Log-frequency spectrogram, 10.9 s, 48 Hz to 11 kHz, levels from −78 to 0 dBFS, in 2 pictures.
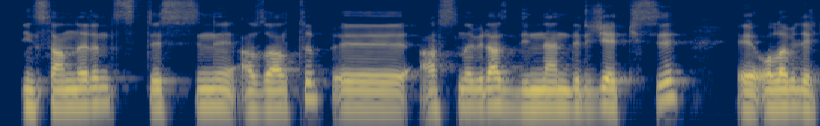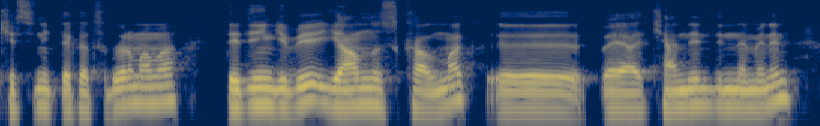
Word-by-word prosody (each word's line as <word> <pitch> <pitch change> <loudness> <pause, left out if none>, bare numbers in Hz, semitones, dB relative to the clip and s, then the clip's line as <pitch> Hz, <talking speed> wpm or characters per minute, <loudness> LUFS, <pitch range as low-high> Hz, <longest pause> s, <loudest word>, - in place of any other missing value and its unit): insanların 115 +2 +1
stresini 115 -2 -3
azaltıp, 110 +9 -1
eee, 110 -1 +1
aslında 110 +2 -3
biraz 115 -2 +2
dinlendirici 110 +1 +2
etkisi, 160 +8 -3 0.3
eee, 105 - +4
olabilir. 110 -1 +3
Kesinlikle 105 +1 -4
katılıyorum 115 +5 -1
ama 135 +2 0 0.3
dediğin 120 +2 +3
gibi 115 +3 +2 0.2
yalnız 120 0 +2
kalmak, 115 +7 -1
eee, 105 -2 +1
veya 105 -1 +2
kendini 115 +3 -1
dinlemenin, 115 +8 0
115 Hz, 115 wpm, -22 LUFS, 110-120 Hz, 0.3 s, eee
